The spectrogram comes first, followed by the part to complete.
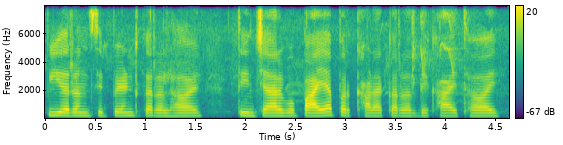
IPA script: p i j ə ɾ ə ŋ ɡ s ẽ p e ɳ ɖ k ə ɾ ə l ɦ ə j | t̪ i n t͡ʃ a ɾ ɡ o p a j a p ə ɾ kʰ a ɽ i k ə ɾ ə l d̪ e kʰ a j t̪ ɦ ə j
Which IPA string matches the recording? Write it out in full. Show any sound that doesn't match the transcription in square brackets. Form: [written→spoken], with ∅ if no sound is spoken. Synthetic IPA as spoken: p i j ə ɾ ə ŋ ɡ s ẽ p e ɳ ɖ k ə ɾ ə l ɦ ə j | t̪ i n t͡ʃ a ɾ ɡ o p a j a p ə ɾ kʰ a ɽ [i→a] k ə ɾ ə l d̪ e kʰ a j t̪ ɦ ə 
